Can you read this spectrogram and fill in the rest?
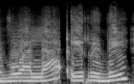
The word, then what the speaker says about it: Voilà: Voilà RD, así como se pronuncia, Voilà RD en redes sociales y a Gaby también puede conseguirla como gabriela.reginato.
